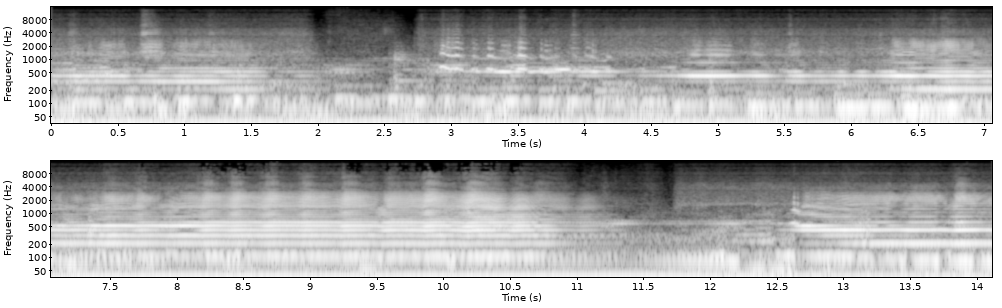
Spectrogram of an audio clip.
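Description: Free-improvised avant-garde jazz: a tenor saxophone holds long notes over a continuous low bass rumble. The notes break off briefly about two seconds in, with some bending pitches, before the long tones resume.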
